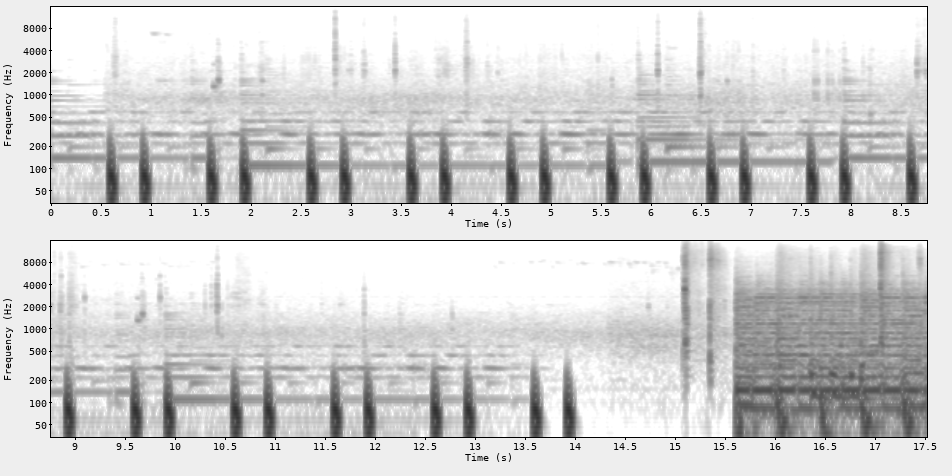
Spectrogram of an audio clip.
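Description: Heartbeat sound effect: a low double beat about once a second over a steady low musical drone, stopping about fourteen seconds in. Near the end come a couple of sharp clicks, then loud music.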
